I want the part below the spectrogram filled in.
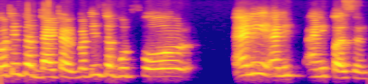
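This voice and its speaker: Her pitch is high and varies in an ordinary way as the woman talks at a moderate speed. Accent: Indian. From India. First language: Hindi or another Indian language. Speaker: English learner in conversation practice. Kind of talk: casual conversation practice. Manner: halting, with repetitions.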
